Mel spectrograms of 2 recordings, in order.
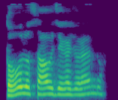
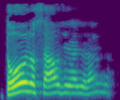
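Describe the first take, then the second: First: Said in the usual way. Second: "Todos" hit higher and louder; emphatic repeat. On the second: Retold or imitated. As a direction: stress "Todos los sábados" as a sister's worried complaint. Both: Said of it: "una hermana nos decía".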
